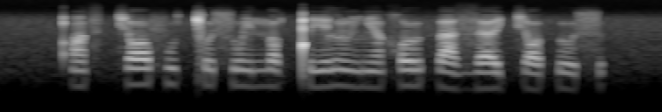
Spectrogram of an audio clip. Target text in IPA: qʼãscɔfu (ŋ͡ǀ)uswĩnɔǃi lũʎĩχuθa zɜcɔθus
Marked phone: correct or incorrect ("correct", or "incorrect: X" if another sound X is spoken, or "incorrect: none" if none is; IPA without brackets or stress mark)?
incorrect: ǀ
